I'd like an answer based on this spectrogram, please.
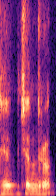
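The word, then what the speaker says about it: Hemachandra: him Chandra aara uh Wikipedia spells it hem kandra uh if or I suppose uh it's uh pronounced H Chandra and the other book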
